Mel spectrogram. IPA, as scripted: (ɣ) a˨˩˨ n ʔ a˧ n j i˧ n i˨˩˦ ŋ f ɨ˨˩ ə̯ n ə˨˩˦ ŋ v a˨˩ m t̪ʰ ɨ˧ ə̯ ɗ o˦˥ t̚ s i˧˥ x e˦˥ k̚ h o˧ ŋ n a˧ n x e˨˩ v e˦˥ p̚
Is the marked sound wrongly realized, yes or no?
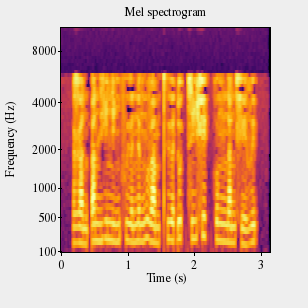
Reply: no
